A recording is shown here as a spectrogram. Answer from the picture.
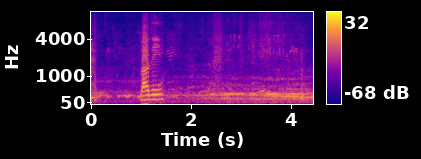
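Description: A person's voice: a short loud call right at the start and another, rising in pitch, about a second in.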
